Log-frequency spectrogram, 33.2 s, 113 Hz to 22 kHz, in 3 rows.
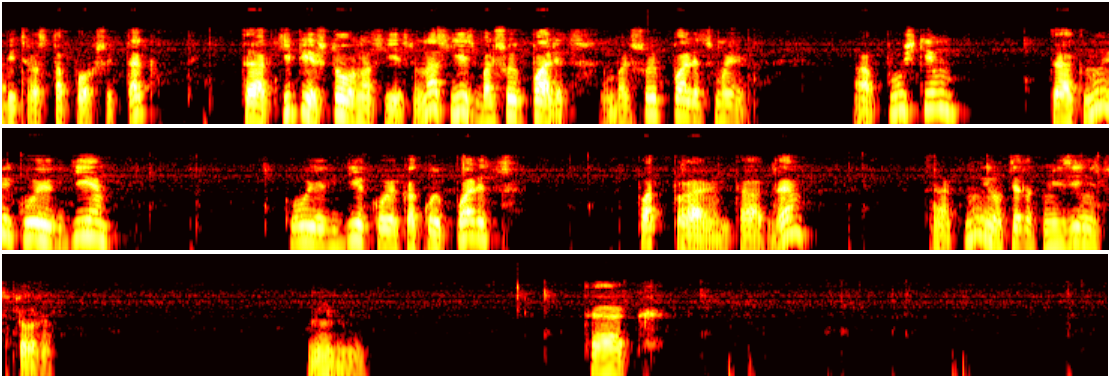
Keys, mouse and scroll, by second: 0.3 scroll up 1, 0.4-1.4 middle drag, 2.2 middle click, 4.2 click, 4.9-5.6 middle drag, 6.3 r, 7.6-10.3 middle drag, 11.2 click, 12.4 click, 13.1-13.8 middle drag, 14.6 click, 15.4-15.8 middle drag, 15.9 r, 17.3-17.9 middle drag, 17.9-18.3 scroll down 1, 18.3-18.9 middle drag, 18.9-19.6 scroll down 1, 19.6 click, 20.5-21.0 middle drag, 21.2 r, 22.3-27.7 middle drag, 28.2 click, 28.7-29.2 middle drag, 29.4 r, 31.0 click, 31.7 r.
